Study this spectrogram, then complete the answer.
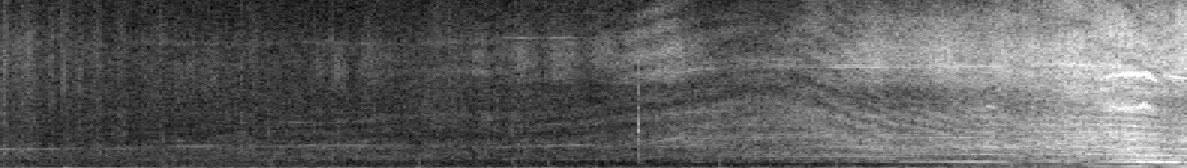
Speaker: Oh, yeah. You hear that squeaking? Yeah, it's the whistles off the intakes. Oh, okay. It does it every time.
